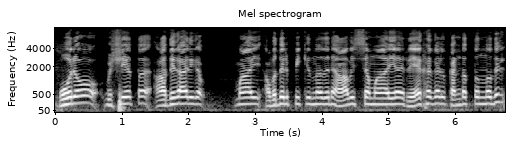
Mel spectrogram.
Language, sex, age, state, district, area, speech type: Malayalam, male, 45-60, Kerala, Alappuzha, urban, spontaneous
